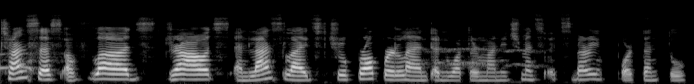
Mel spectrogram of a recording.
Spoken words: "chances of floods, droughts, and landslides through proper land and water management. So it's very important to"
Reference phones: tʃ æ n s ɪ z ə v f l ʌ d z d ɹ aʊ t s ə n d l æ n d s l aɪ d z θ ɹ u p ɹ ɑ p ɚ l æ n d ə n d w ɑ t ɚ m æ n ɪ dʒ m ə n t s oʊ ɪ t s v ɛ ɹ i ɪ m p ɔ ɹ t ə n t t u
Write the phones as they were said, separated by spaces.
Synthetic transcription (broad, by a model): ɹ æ n s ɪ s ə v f l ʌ d s d ɹ aʊ t s ə n d l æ n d s l aɪ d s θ ɹ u p ɹ ɑ p ɚ l æ n d ə n d w ɑ t ɚ m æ n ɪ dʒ m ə n t s oʊ ɪ t s v ɛ ɹ i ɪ m p ɔ ɹ t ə n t t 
